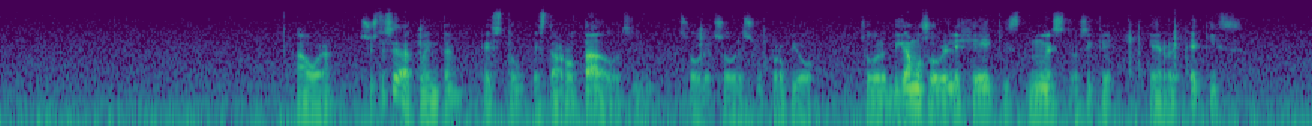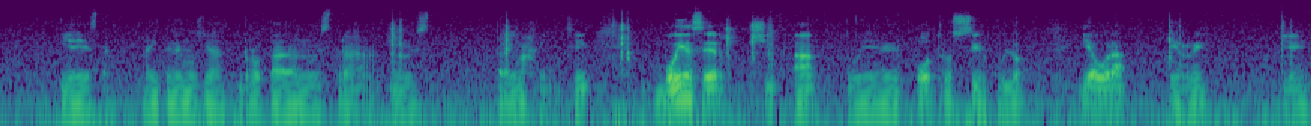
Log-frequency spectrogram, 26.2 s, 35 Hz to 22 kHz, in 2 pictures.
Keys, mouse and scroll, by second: 1.8 click, 2.6-3.0 scroll down 4, 4.6 scroll down 3, 4.9 shift+middle click, 7.2-7.6 scroll up 2, 7.7 shift+middle click, 8.4-9.0 shift+scroll up 4, 11.9 r, 12.4 x, 14.3 click, 15.2-15.6 scroll down 2, 15.8-16.4 scroll up 2, 16.8-17.1 scroll down 2, 17.7 Tab, 18.8 Tab, 19.9 a, 21.2 shift+a, 22.2 click, 25.4 r.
